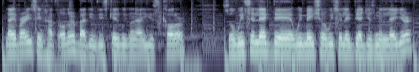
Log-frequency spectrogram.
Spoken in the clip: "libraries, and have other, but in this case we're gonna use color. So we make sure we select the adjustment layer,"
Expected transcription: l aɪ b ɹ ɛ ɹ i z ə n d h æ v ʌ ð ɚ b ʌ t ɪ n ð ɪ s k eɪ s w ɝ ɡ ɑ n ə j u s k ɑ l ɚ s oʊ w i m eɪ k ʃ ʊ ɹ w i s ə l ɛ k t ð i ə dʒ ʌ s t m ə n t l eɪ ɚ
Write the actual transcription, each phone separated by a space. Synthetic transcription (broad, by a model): l aɪ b ɹ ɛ ɹ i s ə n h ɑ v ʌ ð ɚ b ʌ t ɪ n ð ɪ s k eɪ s w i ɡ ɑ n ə j u s k ɑ l ɚ s oʊ w i m eɪ k ʃ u ɹ w i s ə l ɛ k t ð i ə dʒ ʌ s m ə n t l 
